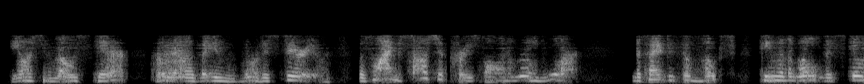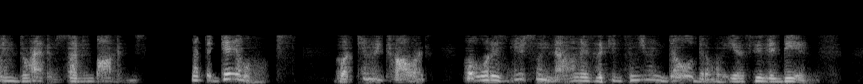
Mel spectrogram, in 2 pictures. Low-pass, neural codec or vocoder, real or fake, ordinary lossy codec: 7.2 kHz; codec, 44.1 kHz, 0.9 kbps, DAC; fake; AAC, 16 kbps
